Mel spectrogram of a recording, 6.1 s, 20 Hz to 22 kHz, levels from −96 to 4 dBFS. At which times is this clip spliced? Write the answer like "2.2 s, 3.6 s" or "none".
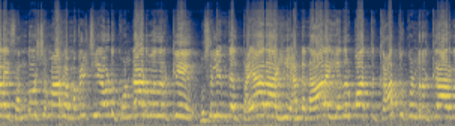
2.6 s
